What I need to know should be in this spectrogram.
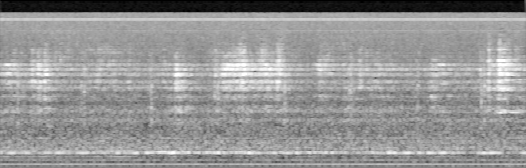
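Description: A heavy truck rolls by, heard faintly through a television speaker.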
